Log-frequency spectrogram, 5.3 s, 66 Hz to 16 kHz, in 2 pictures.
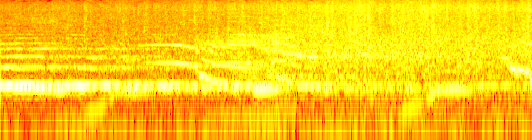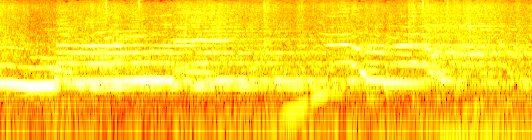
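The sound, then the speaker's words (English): Underwater whale calls picked up by a whale-tracking boat, a series of rising and falling tonal whistles and moans repeating over a steady hum, with no voices present. “You can actually see images of sounds that are being made in the background, and that enables us to track whales 24 hours a day.”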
